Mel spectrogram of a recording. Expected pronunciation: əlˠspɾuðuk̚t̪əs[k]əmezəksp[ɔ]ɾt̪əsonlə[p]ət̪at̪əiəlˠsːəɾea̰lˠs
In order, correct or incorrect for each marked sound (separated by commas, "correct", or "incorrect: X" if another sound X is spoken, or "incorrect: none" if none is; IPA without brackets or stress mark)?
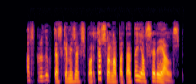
correct, correct, correct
